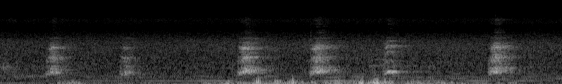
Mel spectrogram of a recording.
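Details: Pomeranian dogs at play, giving about six short, high yapping barks spread irregularly over several seconds, with low thumping and scuffling noises between them.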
